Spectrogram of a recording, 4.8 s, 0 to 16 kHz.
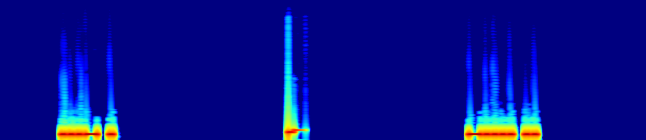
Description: Morse code, heard as a keyed tone, about 42 wpm, 700 Hz. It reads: V E 6 I
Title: Two Challenging Letter-Number Combinations 40wpm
